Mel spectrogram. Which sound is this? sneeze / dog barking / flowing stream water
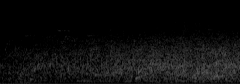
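flowing stream water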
